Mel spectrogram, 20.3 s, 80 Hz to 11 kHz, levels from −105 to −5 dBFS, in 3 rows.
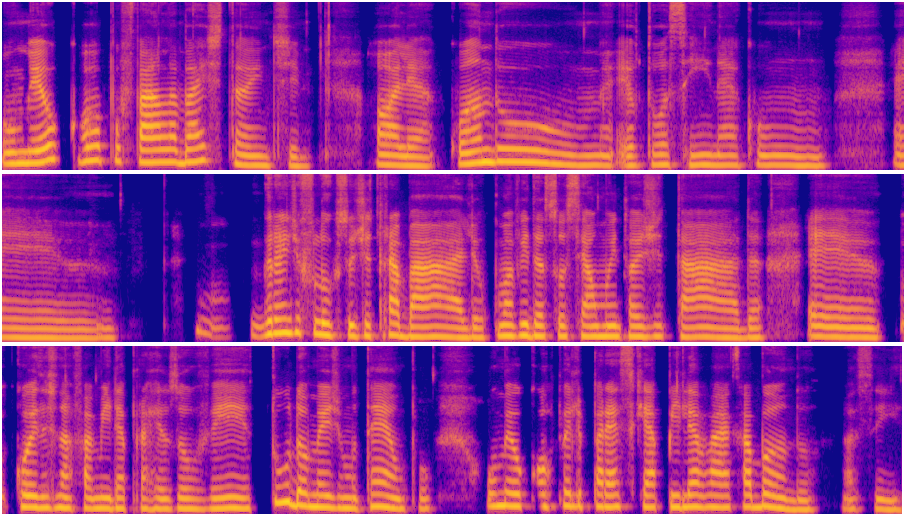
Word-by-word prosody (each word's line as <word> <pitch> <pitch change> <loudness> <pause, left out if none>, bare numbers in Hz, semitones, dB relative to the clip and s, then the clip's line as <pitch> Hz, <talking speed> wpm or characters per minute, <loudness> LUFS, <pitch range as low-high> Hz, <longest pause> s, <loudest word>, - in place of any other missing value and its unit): O 210 +1 +2
meu 230 +6 +5
corpo 265 +2 -1
fala 240 0 +4
bastante. 185 -9 -2 0.5
Olha, 180 -4 +1
quando 230 -2 +1 0.3
eu 180 -2 -4
tô 195 0 -5
assim, 190 0 -3
né, 185 0 -4
com, 180 -1 -5 0.5
eh, 175 -2 -4 0.6
o 180 -11 -14 0.2
grande 260 +6 +3
fluxo 220 -5 +2
de 205 - -1
trabalho, 190 -4 +2
com 205 - -2
uma 210 - +4
vida 205 -1 +3
social 200 0 -1
muito 200 0 +1
agitada, 185 -3 -1 0.3
eh, 185 -3 0 0.3
coisas 215 -2 +3
na 205 -1 +2
família 200 0 0
pra 195 - -6
resolver, 195 +1 0
tudo 310 -4 +3
ao 245 - +3
mesmo 205 -3 +2
tempo, 195 -3 -1 0.4
o 240 - -1
meu 245 -1 +4
corpo 235 0 -5
ele 240 -1 0
parece 230 0 0
que 225 - 0
a 220 - +2
pilha 225 +1 +1
vai 220 0 +2
acabando, 215 -6 0 0.2
assim. 180 -2 -6
200 Hz, 135 wpm, -23 LUFS, 185-225 Hz, 0.6 s, meu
